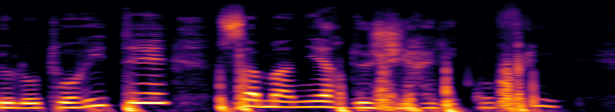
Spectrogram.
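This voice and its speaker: A woman is speaking. Her pace is very slow. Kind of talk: sermon-style teaching. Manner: loud; repetitive, some stammering.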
